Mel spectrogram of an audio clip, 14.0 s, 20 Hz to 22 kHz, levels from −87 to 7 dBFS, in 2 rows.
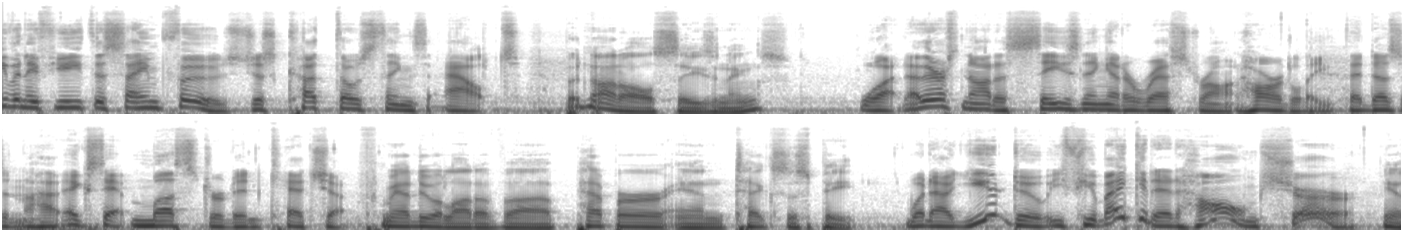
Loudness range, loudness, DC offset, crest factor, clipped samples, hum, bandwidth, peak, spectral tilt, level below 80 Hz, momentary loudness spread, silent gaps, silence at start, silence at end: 2 LU; -25 LUFS; under 0.1%; 14 dB; under 0.1%; none; 15 kHz; -10 dBFS; -6.5 dB/octave; -38 dBFS; 5 LU; none; 0 s; 0 s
